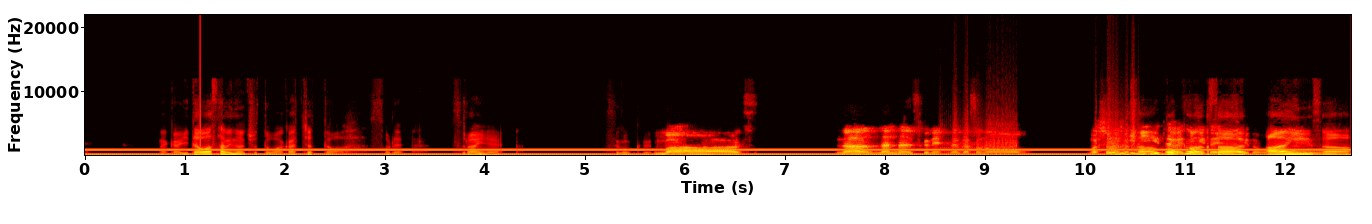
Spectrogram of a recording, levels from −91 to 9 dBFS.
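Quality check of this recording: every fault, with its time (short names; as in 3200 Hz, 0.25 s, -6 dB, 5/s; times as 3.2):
hum 50 Hz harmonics 5 -32 dBFS
tone 930 Hz -33 dBFS
1.16 pop -9 dBFS
8.54–9.34 clipped -26.5 dBFS
10.1–10.56 clipped -22.5 dBFS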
